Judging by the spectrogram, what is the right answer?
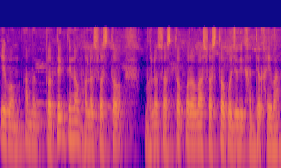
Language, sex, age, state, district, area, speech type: Odia, male, 18-30, Odisha, Nuapada, urban, spontaneous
